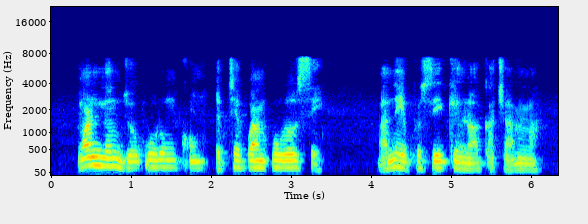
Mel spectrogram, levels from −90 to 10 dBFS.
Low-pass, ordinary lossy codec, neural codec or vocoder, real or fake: 7.2 kHz; none; codec, 16 kHz, 1.1 kbps, Voila-Tokenizer; fake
